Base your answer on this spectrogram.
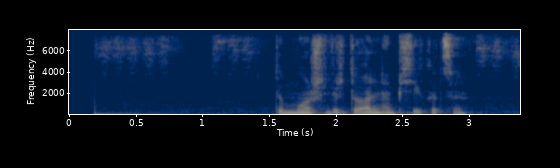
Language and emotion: Russian, neutral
